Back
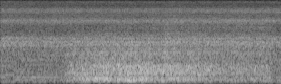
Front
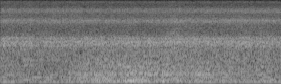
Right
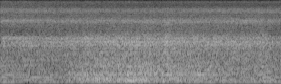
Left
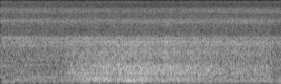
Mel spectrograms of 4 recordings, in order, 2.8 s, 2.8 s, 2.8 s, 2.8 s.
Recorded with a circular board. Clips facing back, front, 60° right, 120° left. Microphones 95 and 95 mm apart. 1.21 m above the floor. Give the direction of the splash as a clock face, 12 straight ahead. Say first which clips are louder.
Back 9 dB, left 6 dB; 6 o'clock.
